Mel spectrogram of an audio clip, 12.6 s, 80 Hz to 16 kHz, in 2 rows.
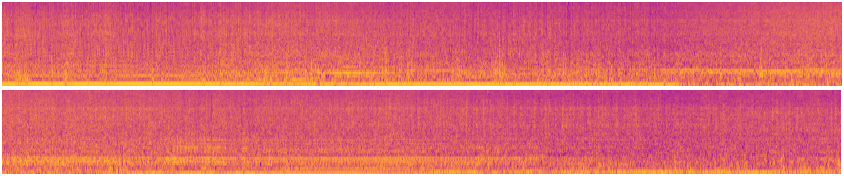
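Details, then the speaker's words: Restored 1968 Johnson/Evinrude 9.5 HP outboard on a 14-foot Feathercraft at full throttle: high steady two-stroke drone holding pitch without stumbling or misfiring; healthy. "Yeah, she's a screamer. Just perfect."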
